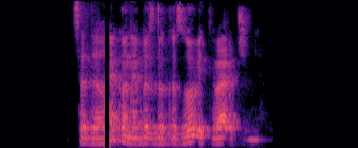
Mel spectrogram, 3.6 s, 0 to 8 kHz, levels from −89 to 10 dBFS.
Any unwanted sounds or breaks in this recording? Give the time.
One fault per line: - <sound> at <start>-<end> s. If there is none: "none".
- dropout at 1.0-1.1 s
